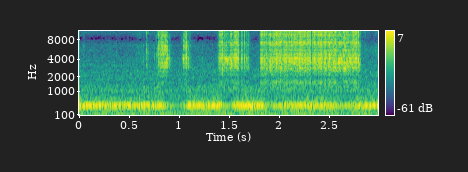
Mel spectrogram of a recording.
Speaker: hear that buzzing that's uh that's the deferrite is saturating with all that current flow through this cable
